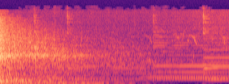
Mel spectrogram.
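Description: A whooshing transition sound effect with a low rumble fades away, and about one and a half seconds in, soft plucked-string background music begins.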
